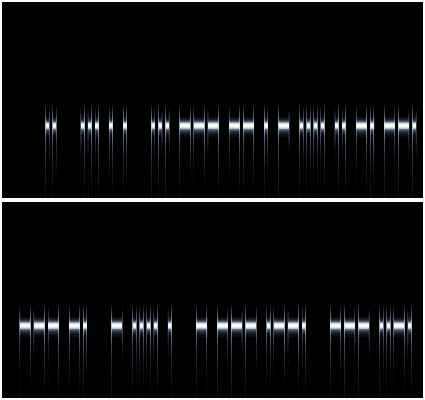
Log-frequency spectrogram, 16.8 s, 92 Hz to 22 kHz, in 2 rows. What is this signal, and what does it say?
Morse code, heard as a keyed tone, about 17 wpm, 700 Hz. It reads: I SEE SOMETHING ON THE TOP OF
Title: Sentences from Top 1000 Words - Review Part 2 - 17wpm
